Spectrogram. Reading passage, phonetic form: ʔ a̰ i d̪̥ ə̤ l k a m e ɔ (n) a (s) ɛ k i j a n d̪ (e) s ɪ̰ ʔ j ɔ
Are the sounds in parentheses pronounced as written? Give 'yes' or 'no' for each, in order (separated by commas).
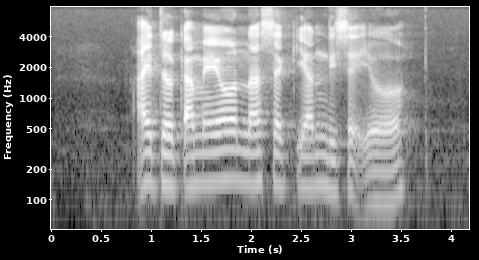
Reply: yes, yes, no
